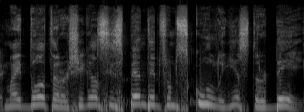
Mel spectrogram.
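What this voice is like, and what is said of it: Put-on Russian accent, fairly good. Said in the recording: “Russian ... That's pretty good, dude.”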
